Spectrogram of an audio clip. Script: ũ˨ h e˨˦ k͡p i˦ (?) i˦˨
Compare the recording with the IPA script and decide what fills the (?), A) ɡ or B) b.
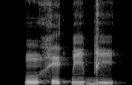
B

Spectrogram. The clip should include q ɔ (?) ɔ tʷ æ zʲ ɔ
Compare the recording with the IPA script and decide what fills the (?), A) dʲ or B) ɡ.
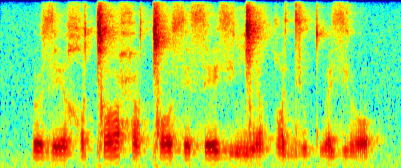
A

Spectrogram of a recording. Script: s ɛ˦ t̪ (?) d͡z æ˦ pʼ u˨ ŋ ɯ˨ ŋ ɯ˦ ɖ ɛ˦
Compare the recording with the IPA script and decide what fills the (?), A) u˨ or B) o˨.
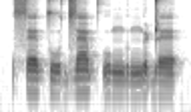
A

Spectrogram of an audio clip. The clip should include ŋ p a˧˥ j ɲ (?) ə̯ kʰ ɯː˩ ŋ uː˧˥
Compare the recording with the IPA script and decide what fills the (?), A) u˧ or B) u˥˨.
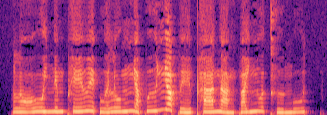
B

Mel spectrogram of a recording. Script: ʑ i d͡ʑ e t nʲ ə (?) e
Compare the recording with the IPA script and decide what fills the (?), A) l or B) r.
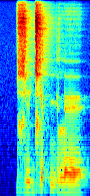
A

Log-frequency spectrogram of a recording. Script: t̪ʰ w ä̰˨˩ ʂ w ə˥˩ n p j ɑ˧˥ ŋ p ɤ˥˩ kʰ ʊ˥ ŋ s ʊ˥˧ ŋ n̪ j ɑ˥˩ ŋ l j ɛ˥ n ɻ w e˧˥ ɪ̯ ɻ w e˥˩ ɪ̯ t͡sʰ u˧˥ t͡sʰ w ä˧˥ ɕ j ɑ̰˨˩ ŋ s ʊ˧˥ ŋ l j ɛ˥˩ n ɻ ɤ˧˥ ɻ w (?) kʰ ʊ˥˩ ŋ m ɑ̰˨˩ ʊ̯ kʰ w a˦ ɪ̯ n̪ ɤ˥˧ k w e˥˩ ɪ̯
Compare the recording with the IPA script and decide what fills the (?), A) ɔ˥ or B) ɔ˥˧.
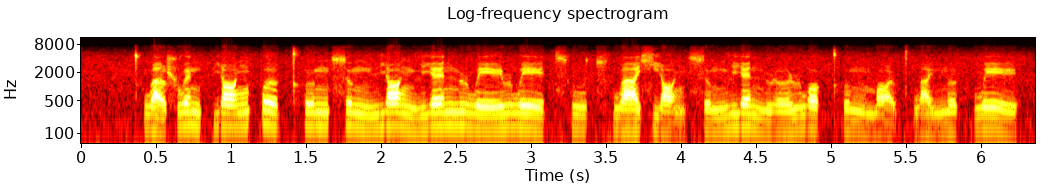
B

